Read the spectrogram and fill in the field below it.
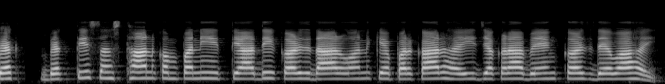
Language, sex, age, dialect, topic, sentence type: Magahi, female, 18-24, Western, banking, statement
